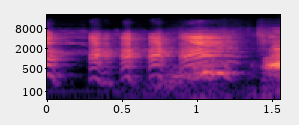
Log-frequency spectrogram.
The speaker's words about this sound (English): Oh, there's the dog. There's the Cavachon. Let me go grab the Cavachon, okay? There's cats in the garden. She doesn't do cats in the garden.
